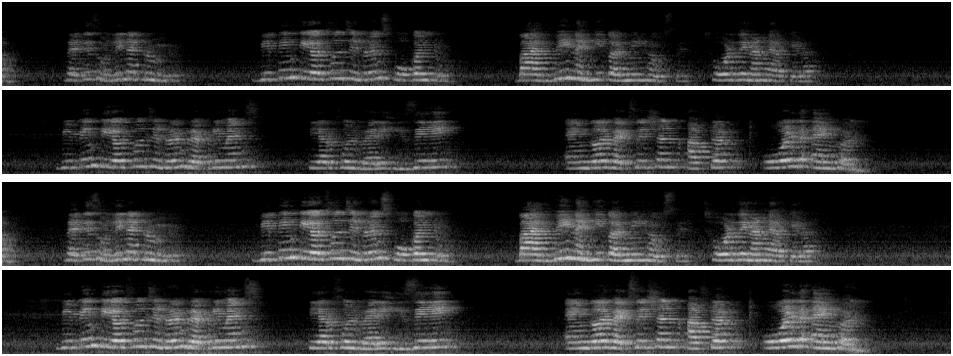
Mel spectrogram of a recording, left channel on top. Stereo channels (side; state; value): left; quieter; 7.0 dB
